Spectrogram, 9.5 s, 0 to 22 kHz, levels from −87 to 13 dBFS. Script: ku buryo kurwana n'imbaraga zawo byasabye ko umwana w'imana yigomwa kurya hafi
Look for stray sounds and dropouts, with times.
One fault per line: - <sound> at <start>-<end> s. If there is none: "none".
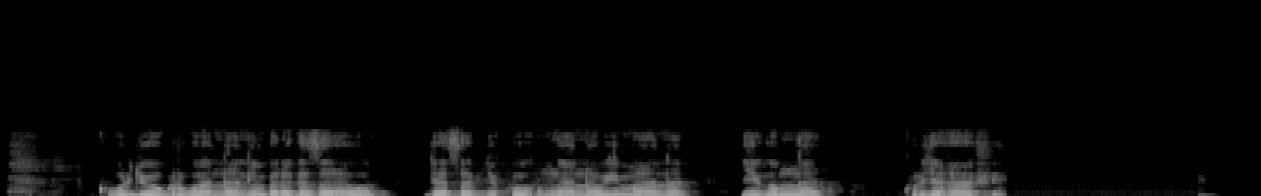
none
